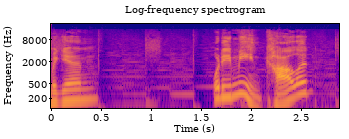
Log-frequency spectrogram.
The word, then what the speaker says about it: Khalid: Isn't that how you pronounce it? Khalid? Am I emphasizing the wrong part of the word? I thought that's how Khalid was pronounced. Correct? Yeah, I'm saying it right.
